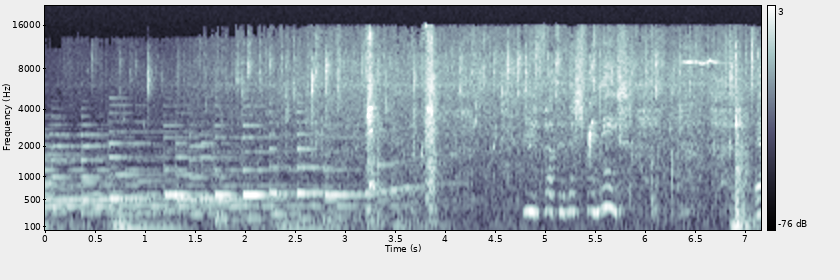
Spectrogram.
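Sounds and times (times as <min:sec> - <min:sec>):
heavy rain hissing: 0:00.2 - 0:07.1.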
